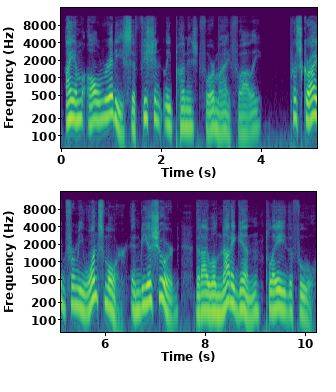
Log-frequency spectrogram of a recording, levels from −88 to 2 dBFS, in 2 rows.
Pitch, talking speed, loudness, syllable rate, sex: 155 Hz, 140 wpm, -17 LUFS, 4.1 syllables/s, male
